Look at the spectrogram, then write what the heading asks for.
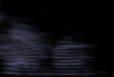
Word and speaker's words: Tamara: My name sounds like Cameron. Yeah, right. I always tell people that's how it's pronounced. Tamara, Tamara, tomorrow. Yeah, it's Tamara.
